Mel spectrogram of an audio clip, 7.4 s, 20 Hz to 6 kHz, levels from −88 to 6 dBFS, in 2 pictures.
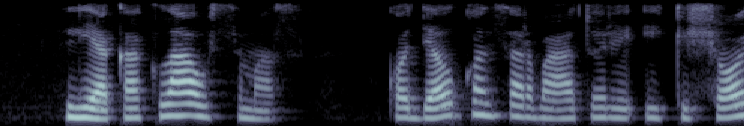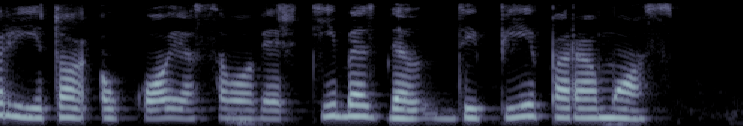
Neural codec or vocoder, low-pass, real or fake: none; 5.4 kHz; real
